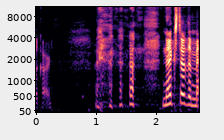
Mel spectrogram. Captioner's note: laughing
